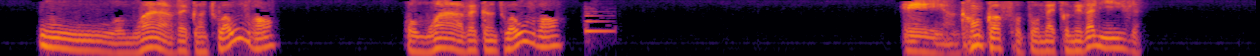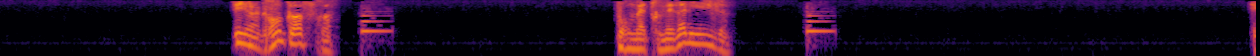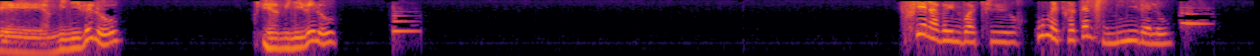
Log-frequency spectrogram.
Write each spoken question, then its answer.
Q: Si elle avait une voiture, où mettrait-elle son mini-vélo?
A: Dans le coffre.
